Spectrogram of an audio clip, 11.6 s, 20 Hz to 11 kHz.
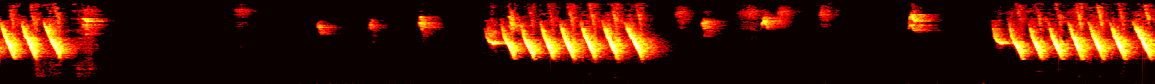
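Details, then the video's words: Canary giving classic Belgian-style song, 2021 recording: three bursts of rapid, repeated downward-sweeping high whistles, each run lasting one to two seconds, separated by scattered thin high chirps over a steady low hum. "CANTO BELGA CLÁSSICO 2021"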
